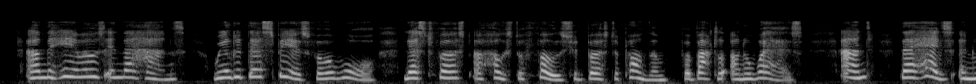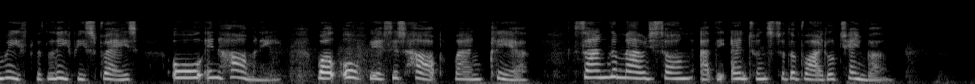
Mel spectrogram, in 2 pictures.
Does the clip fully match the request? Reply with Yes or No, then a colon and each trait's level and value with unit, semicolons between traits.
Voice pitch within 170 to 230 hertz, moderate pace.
No: very high, 270 Hz; average, 155 wpm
